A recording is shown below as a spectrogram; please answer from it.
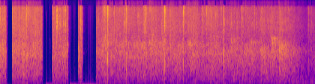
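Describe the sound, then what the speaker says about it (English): An audience at an inaugural university lecture applauds steadily for several seconds, a dense wash of clapping broken by a few brief gaps near the start. "I think we should give her a big clap again."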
